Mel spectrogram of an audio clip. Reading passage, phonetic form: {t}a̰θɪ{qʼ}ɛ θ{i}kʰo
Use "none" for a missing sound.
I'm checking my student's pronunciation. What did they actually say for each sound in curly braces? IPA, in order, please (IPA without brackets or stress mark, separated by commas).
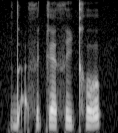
d, k, i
